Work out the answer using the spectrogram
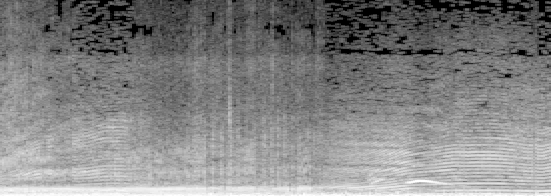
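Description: Off-road trail motorcycle engines running and revving, their pitch rising and falling unevenly, with one clear rev upward about three seconds in.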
